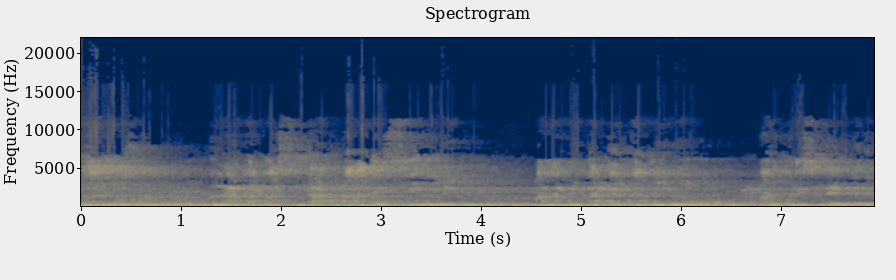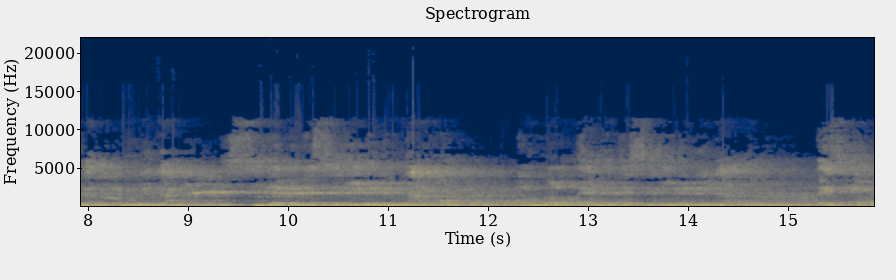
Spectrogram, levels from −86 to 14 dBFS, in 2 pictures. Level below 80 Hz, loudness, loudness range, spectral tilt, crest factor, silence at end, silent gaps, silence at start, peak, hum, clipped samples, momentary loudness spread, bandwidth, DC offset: -28 dBFS; -16 LUFS; 2 LU; -5.5 dB/octave; 10 dB; 0 s; none; 0 s; -6 dBFS; none; under 0.1%; 5 LU; 12 kHz; under 0.1%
